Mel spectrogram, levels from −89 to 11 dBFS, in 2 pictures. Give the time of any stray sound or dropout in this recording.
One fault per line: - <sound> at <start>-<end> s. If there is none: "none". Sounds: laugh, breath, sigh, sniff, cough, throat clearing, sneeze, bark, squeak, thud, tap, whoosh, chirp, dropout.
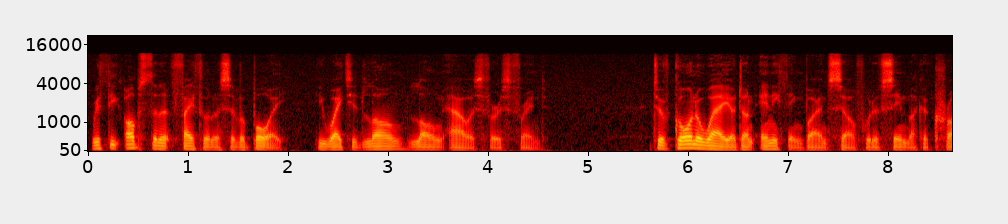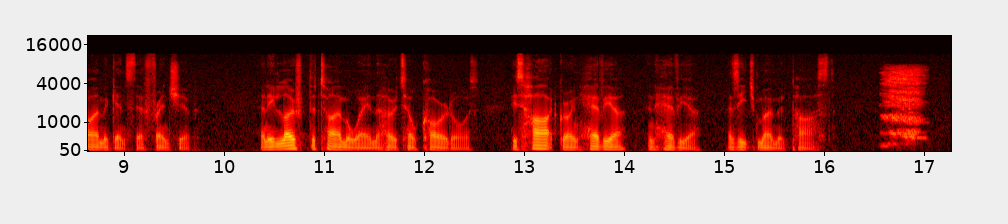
- sigh at 16.5-17.1 s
